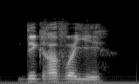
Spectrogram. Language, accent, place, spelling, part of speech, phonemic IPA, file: French, France, Lyon, dégravoyer, verb, /de.ɡʁa.vwa.je/, LL-Q150 (fra)-dégravoyer.wav
- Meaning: to bare, to lay bare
